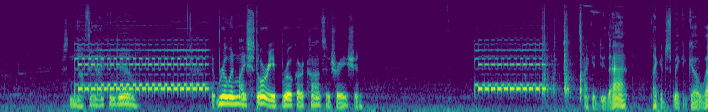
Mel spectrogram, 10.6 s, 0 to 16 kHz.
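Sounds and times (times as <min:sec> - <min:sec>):
speech: 0:01.0 - 0:02.2, 0:03.2 - 0:05.6, 0:08.8 - 0:10.6
telephone ringing with an electronic trill: 0:01.1 - 0:03.3, 0:07.1 - 0:08.4.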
